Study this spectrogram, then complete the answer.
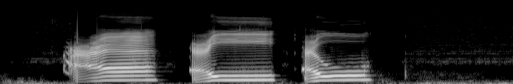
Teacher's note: Huruf ain dilafalkan dari bagian tengah tenggorokan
